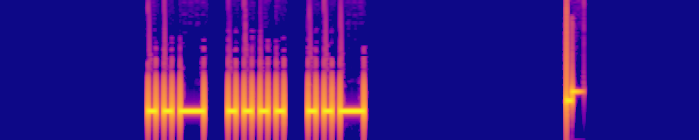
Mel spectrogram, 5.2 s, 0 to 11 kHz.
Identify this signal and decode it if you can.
Morse code, heard as a keyed tone, about 20 wpm, 700 Hz. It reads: UHU
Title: Three Challenging Letter-Number Combinations 20wpm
